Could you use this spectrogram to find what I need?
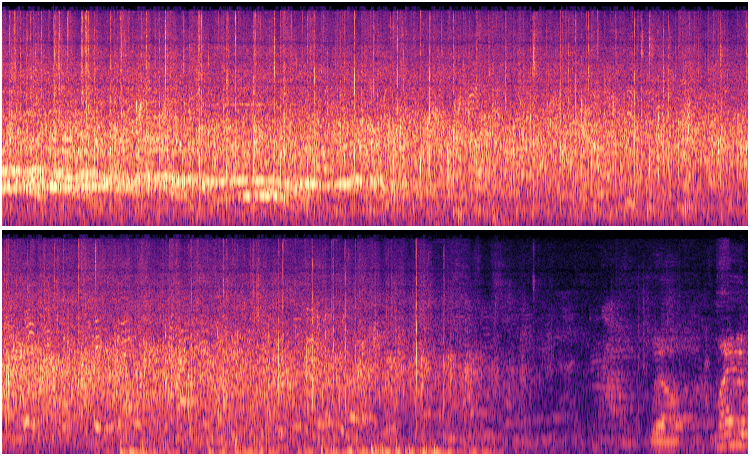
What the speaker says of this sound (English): How about another round of applause for this great crowd?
